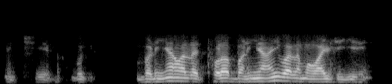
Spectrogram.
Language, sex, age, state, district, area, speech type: Urdu, male, 18-30, Uttar Pradesh, Saharanpur, urban, conversation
